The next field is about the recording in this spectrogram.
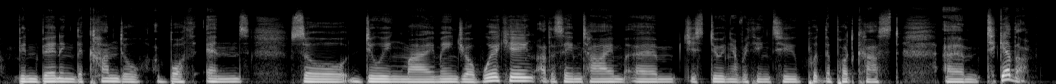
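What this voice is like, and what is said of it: Tired-sounding voice. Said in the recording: “I'm sure you can hear it in my voice, kind of tired”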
